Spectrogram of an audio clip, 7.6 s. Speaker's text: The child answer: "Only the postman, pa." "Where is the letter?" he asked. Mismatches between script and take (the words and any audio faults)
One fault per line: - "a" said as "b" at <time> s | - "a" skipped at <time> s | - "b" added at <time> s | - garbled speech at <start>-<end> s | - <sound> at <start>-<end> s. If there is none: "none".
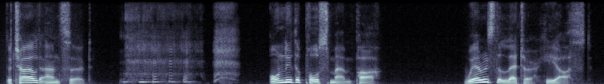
- "answer" said as "answered" at 0.5 s
- laugh at 1.5-3.0 s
